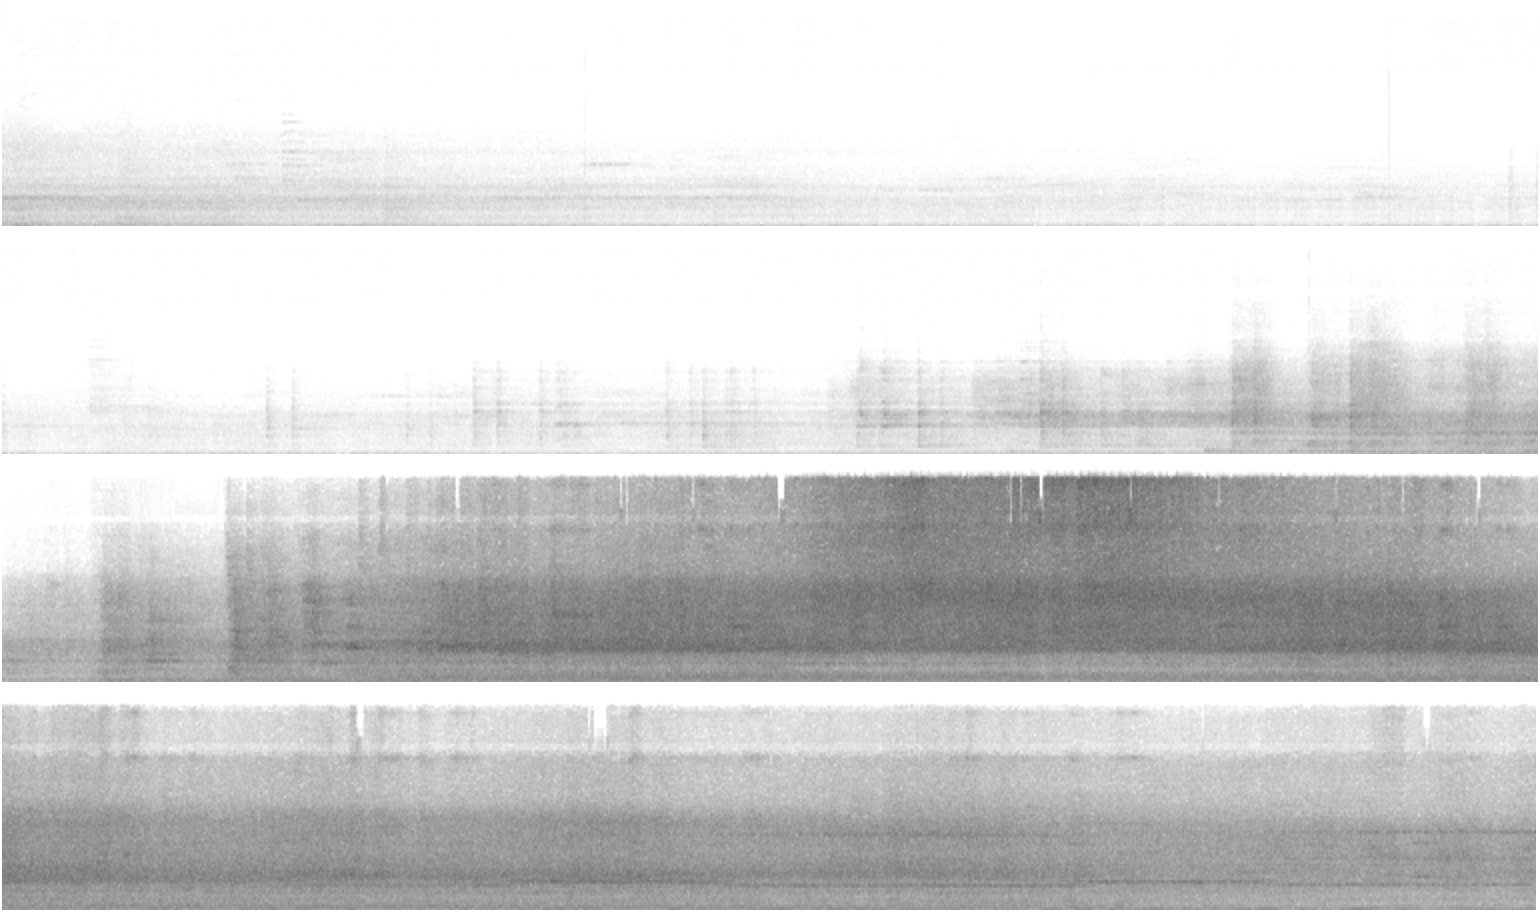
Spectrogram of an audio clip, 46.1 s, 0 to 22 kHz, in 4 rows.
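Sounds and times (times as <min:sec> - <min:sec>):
subway train wheels rumbling: 0:00.0 - 0:46.0
train high whine: 0:13.5 - 0:46.0.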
